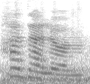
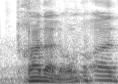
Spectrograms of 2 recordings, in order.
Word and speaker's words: Prada L'homme: Let's pronounce it first. Prada L'homme. Prada L'homme.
